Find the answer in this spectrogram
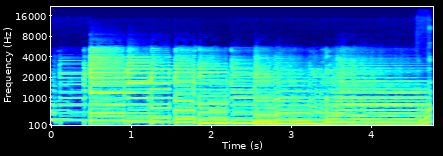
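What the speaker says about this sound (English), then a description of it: "I have an 8th note delay that I've modeled after, I kind of dialed it in myself to try to sound somewhat like an STD 3000" An electric guitar plays a quick run of bright notes through an eighth-note delay dialed in to resemble an STD 3000, with light modulation. The repeats echo each note and trail off into a shimmering tail.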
